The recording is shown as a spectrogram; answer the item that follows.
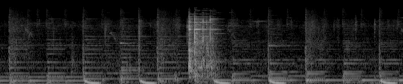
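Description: Hip-hop instrumental background music: deep kick drums under a steady low bass note, with one sharp noisy hit about halfway through.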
